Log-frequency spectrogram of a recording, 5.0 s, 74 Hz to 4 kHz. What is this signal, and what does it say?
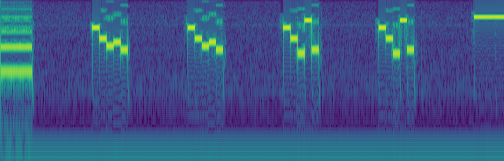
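Five-tone selective call (ZVEI), heard as quick runs of five tones, tones of about 80 ms. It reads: 85342 85342 85102 85102
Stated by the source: ZVEI five-tone call received on an SDR.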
